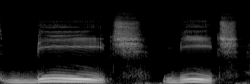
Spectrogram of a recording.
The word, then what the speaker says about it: beach: word to say and sometimes when people say Beach they say it in a way where it rhymes with itch don't say that it's not a very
